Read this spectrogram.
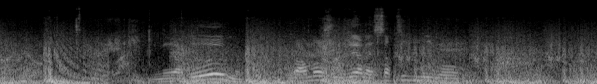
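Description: Magic bolts fire and burst with crackling blasts.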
